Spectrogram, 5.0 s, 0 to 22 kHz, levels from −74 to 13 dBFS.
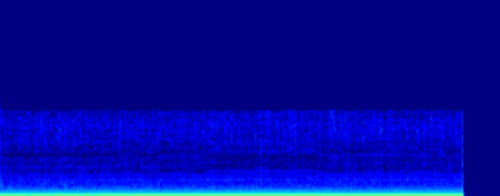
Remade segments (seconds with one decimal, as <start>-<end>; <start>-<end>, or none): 0.0-1.6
